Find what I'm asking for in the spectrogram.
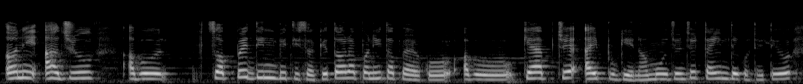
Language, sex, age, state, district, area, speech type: Nepali, female, 18-30, West Bengal, Darjeeling, rural, spontaneous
